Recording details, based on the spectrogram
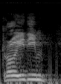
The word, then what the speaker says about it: Rohirrim: Se pronuncia así, Rohirrim.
